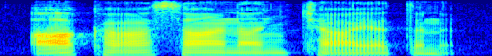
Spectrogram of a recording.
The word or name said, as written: akasanancayatana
